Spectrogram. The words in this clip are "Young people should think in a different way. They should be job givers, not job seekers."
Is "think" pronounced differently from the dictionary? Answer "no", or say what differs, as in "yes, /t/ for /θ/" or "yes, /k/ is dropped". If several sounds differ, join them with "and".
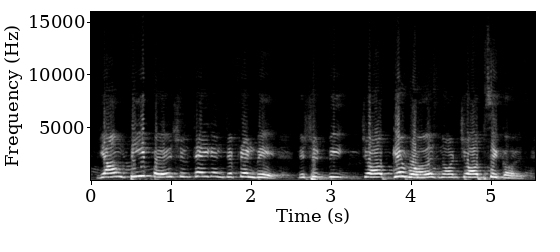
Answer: yes, /t/ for /θ/ and /ŋ/ is dropped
